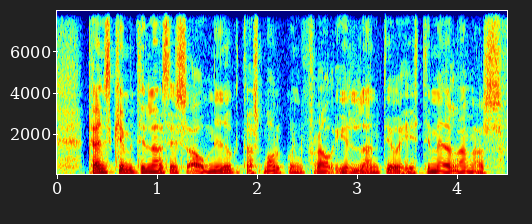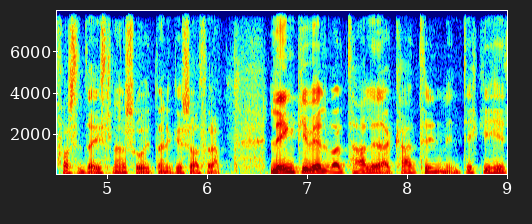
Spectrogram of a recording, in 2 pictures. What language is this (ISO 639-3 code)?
isl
